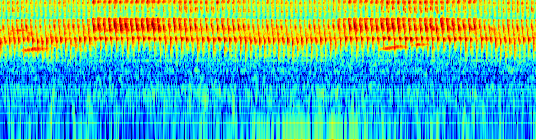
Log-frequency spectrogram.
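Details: Canary tutor song meant to prompt young canaries to sing fast: dense, unbroken rattling trill sustained throughout, layered high tones with a few soft rising whistles, faint background hiss.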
